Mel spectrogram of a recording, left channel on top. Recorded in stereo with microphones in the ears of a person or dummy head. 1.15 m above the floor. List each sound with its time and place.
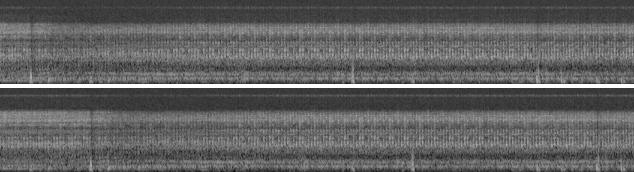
Only background noise.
